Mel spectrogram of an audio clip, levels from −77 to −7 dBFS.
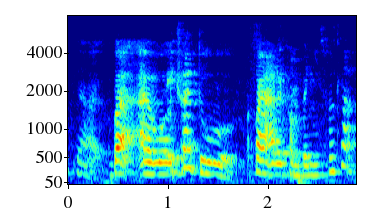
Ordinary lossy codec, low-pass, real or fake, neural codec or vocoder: none; 7.2 kHz; fake; codec, 16 kHz, 16 kbps, FreqCodec, smaller model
